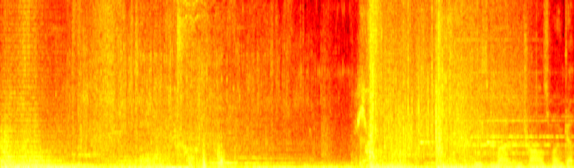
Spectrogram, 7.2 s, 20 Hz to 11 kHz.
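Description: An Incendio fire spell cast in Hogwarts Legacy on PS5, a loud whooshing burst with booming impacts and crackling mechanisms over a dense game soundscape, with speech over it.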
